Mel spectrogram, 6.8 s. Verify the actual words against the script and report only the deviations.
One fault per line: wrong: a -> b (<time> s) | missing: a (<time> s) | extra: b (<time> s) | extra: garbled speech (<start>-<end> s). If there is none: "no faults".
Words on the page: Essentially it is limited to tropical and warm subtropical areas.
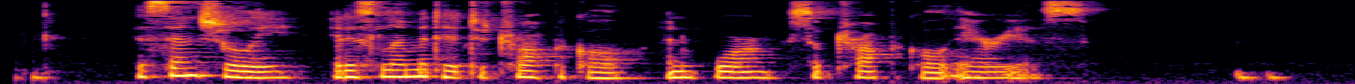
no faults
